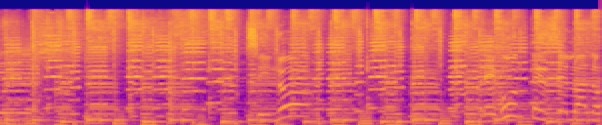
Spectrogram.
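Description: A live Latin dance band plays an instrumental passage with no singing: a keyboard melody over electric bass, drums and the steady scrape of a metal güiro.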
